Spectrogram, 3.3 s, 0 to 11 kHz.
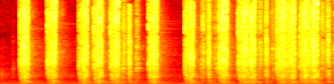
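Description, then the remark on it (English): An IBM Selectric electric typewriter, a giant machine from circa 1961 with a golf ball-sized type ball, hums steadily while keys strike in quick, uneven bursts, a brisk rapid clatter with short pauses between flurries of typing. “How about that hum, huh? An IBM Selectric, the giant electric typewriter with a golf ball-sized type ball, circa 1961.”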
